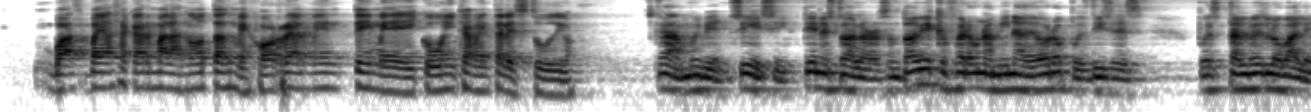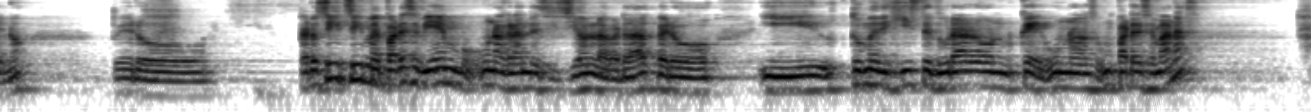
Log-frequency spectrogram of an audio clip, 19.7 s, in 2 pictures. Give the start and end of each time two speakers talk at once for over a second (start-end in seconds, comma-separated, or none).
none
